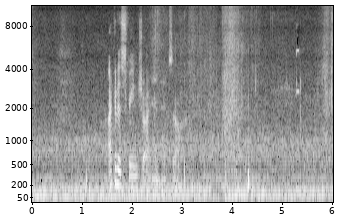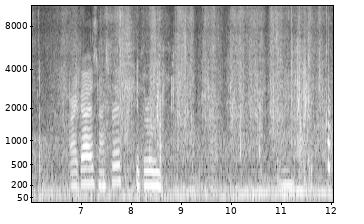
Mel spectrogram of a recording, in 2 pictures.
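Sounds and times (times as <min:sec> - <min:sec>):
faint constant hum: 0:00.0 - 0:12.0
low outdoor rumble: 0:00.0 - 0:12.0.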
